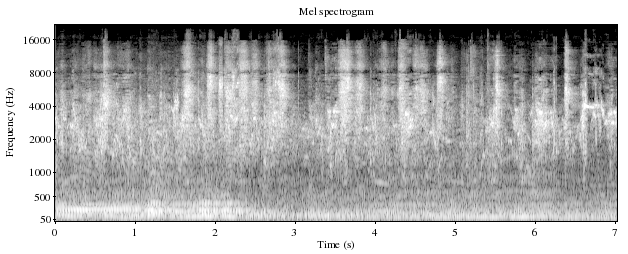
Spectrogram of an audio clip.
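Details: Budgie parrot chirping: a continuous, busy stream of short high chirps and squawky warbles with no pauses, over a low steady hum.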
